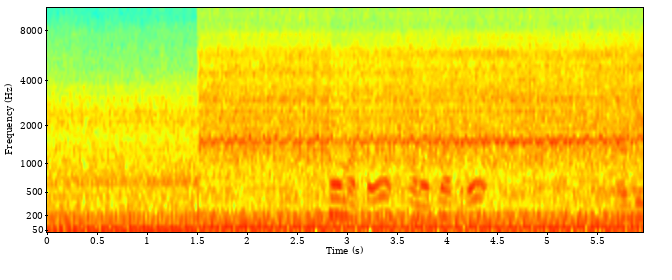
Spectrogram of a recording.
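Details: 1994 Chevy Camaro Z28 5.7L LT1 V8, first start after Optispark distributor replacement and cooling-system bleed: brief crank, then catches and settles to a steady, even idle with no misses or knocks; healthy.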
